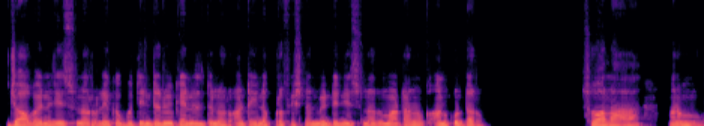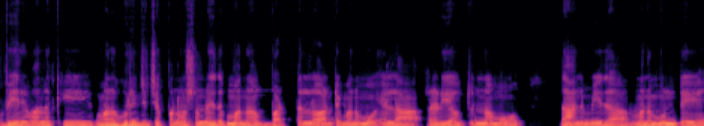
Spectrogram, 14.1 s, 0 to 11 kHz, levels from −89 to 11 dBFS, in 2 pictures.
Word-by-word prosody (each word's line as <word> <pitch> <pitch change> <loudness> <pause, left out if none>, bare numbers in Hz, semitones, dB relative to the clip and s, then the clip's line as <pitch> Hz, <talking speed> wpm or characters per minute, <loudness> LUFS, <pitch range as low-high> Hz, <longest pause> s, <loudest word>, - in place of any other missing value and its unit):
Job 135 +1 +3
అయిన 160 +1 +1
జేస్తున్నారు, 170 +3 -1
లేకపోతే 165 +3 -2
ఇంటర్వ్యూకైనా 170 0 +2
యేళ్తున్నారు. 145 -5 0
అంటే 145 - -3
ఈయన 160 -2 +1
ప్రొఫెషనల్ 160 +4 -3
మెయింటెయిన్ 155 0 +1
జేస్తున్నారు 150 -1 -3
అనమాట 140 +3 +1 0.4
అనుకుంటారు. 160 -5 0 1.1
సో, - - -5
అలా 200 -1 +1 0.5
మనం 195 +2 +1 0.3
వేరే 195 +5 +3
వాళ్ళకి, 205 -1 -1 0.3
మన 175 - +4
గురించి 200 +3 +2
చెప్పనవసరం 185 +1 -1
లేదు. 150 -4 +1
మన 145 - +1 0.3
బట్టల్లో 165 +6 -1
అంటే 145 +2 -3
మనము 140 -1 +1 0.2
ఎలా 160 +3 +1 0.3
రెడీ 155 +2 +1
అవుతున్నామో, 155 -3 0 0.6
దాని 165 +3 +2
మీద 175 -3 +1 0.3
మనం 165 0 +2
ఉంటే, 145 0 +3
160 Hz, 140 wpm, -23 LUFS, 145-175 Hz, 1.1 s, మన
